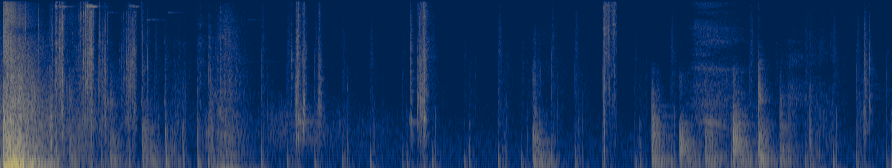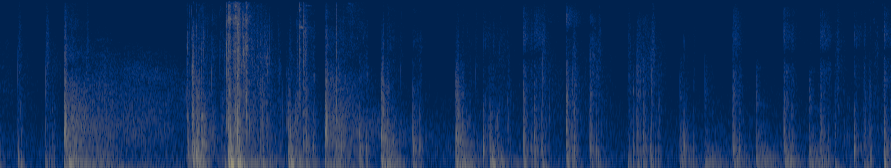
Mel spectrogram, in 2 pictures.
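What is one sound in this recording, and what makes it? Footsteps thud quickly on hard floors.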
